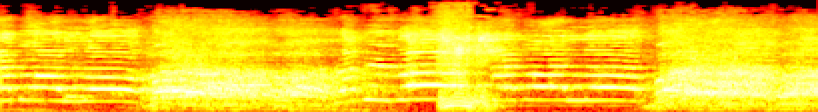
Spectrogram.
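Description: A man's voice through a microphone chanting long held notes, alternating with a crowd shouting together in response.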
